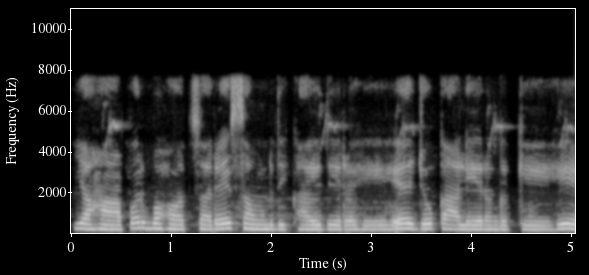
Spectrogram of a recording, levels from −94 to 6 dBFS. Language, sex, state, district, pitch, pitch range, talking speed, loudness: Hindi, female, Odisha, Nuapada, 225 Hz, 215-245 Hz, 165 wpm, -14 LUFS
